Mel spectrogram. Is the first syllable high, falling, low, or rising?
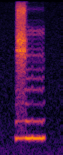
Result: high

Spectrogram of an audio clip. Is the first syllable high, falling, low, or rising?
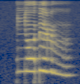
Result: high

